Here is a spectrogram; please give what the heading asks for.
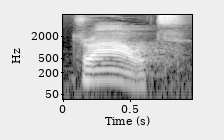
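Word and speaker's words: drought: pas confondre les deux draft la sécheresse drawt c'est le même son que vous avez c'est celui-ci que vous avez dans out drawtworld ok craft et ça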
